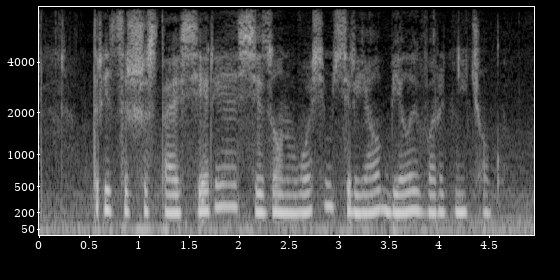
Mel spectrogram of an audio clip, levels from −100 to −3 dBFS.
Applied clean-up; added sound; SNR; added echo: none; none; none; none.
